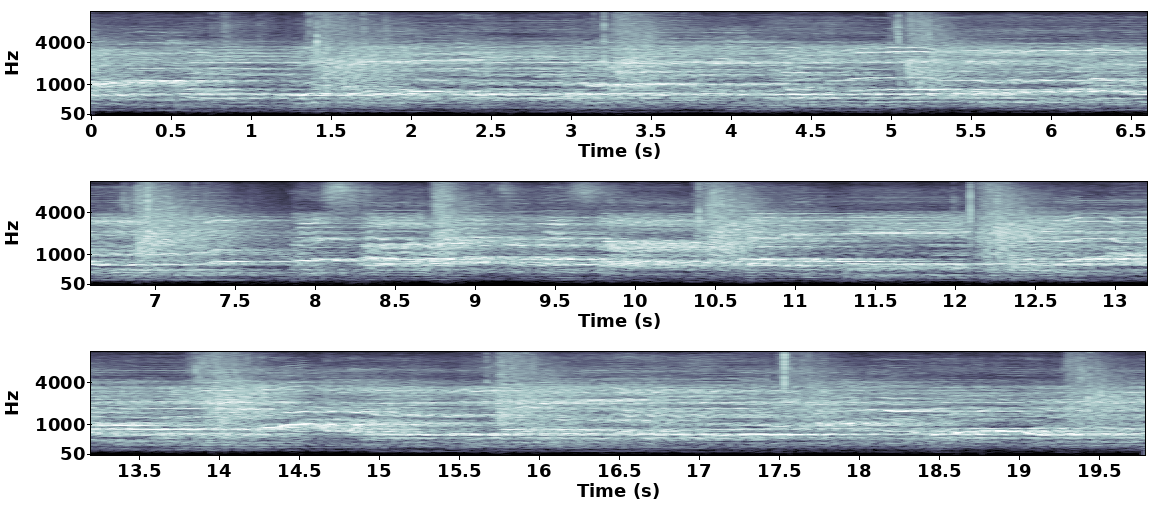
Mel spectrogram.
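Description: Mixed choir singing a cappella, many voices together, with sharp hand claps every second or two and a quick run of claps partway through.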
